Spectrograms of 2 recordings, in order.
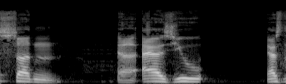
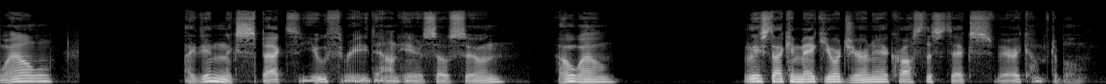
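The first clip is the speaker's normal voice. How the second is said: composed, unruffled, calm, even voice; 2 semitones lower than usual. Game master voices a figure greeting three players in the dark, calm voice. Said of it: "And a calm voice says".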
